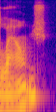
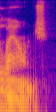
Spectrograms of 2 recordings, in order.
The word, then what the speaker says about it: lounge: the hard G longer and we have the J sound the regular n n plus the J sound Lounge lounge and another one when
